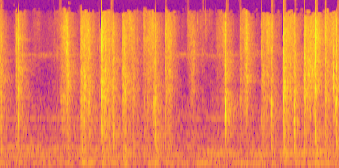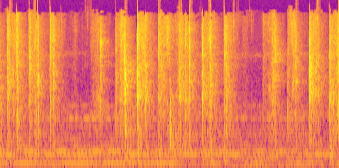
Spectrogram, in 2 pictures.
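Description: A deck of tarot cards being shuffled by hand, a quick unbroken run of soft card flicks and slaps, over steady background music.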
